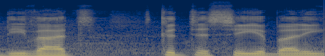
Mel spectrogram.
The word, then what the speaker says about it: Divac: 40 35 years yeah he said the sea is not a c exactly no that's I remember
